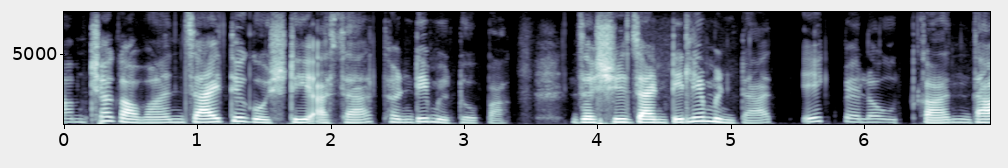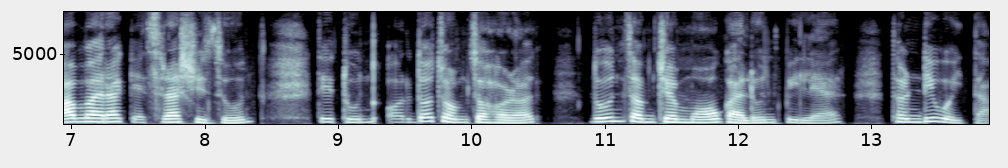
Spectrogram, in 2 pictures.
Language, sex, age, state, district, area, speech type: Goan Konkani, female, 18-30, Goa, Pernem, rural, spontaneous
